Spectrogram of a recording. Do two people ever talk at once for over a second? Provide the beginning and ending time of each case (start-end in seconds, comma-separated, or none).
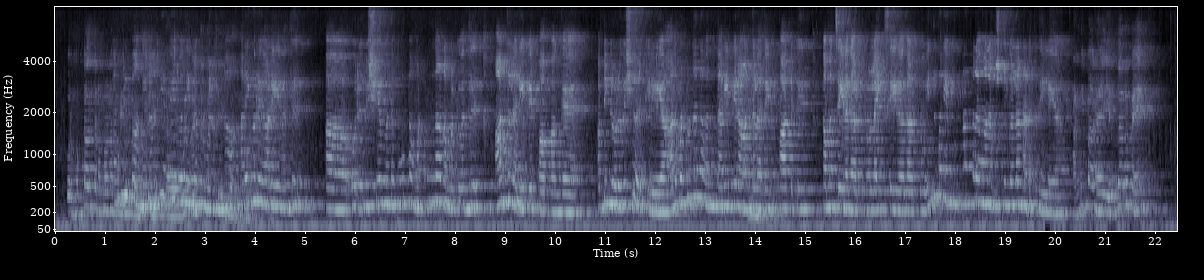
1.2-4.0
